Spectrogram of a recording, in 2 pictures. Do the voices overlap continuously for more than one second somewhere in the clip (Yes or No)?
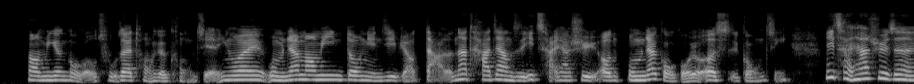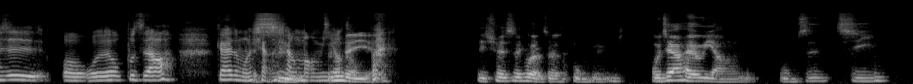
Yes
